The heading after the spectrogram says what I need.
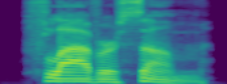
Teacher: Notice the pronunciation. Two schwa sounds there.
